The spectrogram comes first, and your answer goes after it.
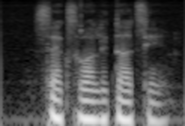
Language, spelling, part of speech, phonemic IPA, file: Romanian, sexualității, noun, /seksualiˈtətsi/, Ro-sexualității.ogg
- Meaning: definite genitive/dative singular of sexualitate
